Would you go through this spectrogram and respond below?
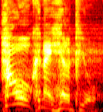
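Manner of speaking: put-on outrageous old-time commercial voice. Retelling a phone call, the speaker voices the man who answered: imitating Q's outrageous accent. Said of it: "speaks with the most outrageous accent".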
